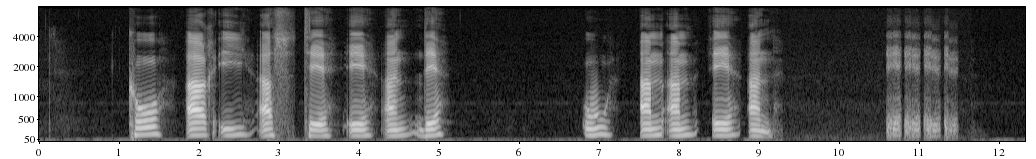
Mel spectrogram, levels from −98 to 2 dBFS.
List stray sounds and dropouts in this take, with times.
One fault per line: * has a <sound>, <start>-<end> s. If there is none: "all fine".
* has a laugh, 10.6-11.5 s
